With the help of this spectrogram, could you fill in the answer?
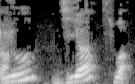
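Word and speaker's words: युज्यस्व: Next, দন্তের শৈব তার উচ্চারণটা কেমন আছে? স্ব, তাহলে ইউ জিয়া স্ব, ইউ জিয়া স্ব, বলুন।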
